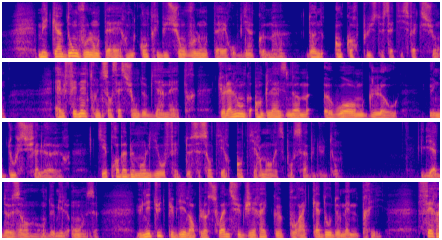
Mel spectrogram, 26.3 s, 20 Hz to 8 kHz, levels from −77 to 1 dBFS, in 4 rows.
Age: 60-79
